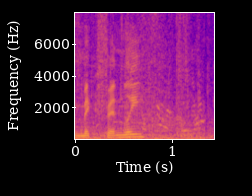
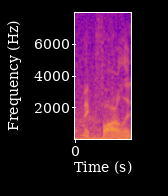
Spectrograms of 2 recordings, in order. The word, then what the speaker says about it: McFarlane: to read it so he called him Mick Finley and I was like dude it's actually Todd McFarland he's like I like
